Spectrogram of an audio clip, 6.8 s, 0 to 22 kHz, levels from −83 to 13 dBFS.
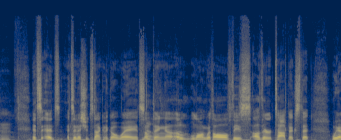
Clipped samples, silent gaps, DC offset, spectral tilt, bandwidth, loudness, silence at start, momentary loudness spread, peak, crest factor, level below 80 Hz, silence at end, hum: under 0.1%; none; 0.8%; -4 dB/octave; 19 kHz; -18 LUFS; 0 s; 7 LU; -2 dBFS; 16 dB; -54 dBFS; 0 s; none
